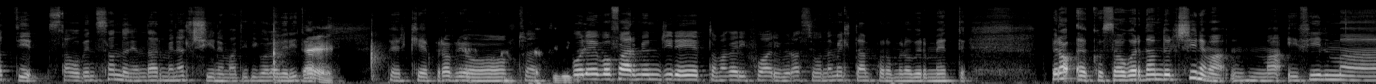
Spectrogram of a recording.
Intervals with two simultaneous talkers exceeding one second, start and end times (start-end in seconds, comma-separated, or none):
4.6-6.0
